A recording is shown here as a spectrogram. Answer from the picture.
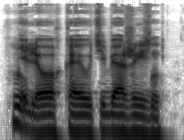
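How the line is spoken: Laughing. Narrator (Russian): хохотнул Гелим

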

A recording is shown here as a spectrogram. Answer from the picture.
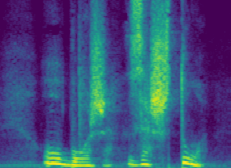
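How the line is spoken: Despairing moan. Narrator (Russian): простонала в отчаянии

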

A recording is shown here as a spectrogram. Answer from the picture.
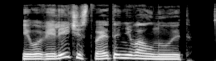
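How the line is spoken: Plain. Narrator (Russian): сказал мушкетер

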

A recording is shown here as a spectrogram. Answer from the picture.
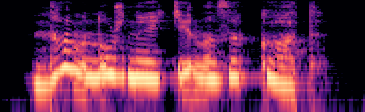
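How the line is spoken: Moaning. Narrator (Russian): простонал ежевика

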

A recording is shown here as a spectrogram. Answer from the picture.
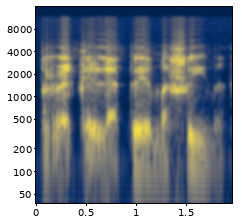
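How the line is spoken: Quiet grumble. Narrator (Russian): проворчал Конвей так тихо, что его услышал только я

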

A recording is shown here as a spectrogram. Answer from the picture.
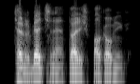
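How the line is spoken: Brisk crisp report. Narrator (Russian): бодро отчеканил Рыжков

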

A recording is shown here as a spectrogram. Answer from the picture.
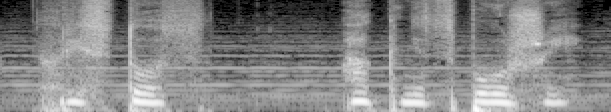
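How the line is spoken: Whisper. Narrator (Russian): прошептал я

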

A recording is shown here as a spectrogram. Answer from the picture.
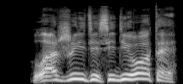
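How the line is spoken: Father yelling. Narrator (Russian): заорал отец

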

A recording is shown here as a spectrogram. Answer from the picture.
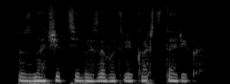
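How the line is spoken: Weak voice. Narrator (Russian): Слабым голосом спросил Аларик

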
